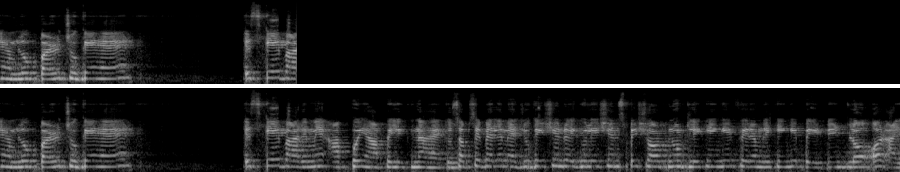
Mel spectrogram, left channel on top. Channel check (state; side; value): drops out; left; at 3.0 s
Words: हम लोग पढ़ चुके हैं, इसके बारे में आपको यहाँ पे लिखना है। तो सबसे पहले हम एजुकेशन रेगुलेशंस पे शॉर्ट नोट लिखेंगे, फिर हम लिखेंगे पेटेंट लॉ और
